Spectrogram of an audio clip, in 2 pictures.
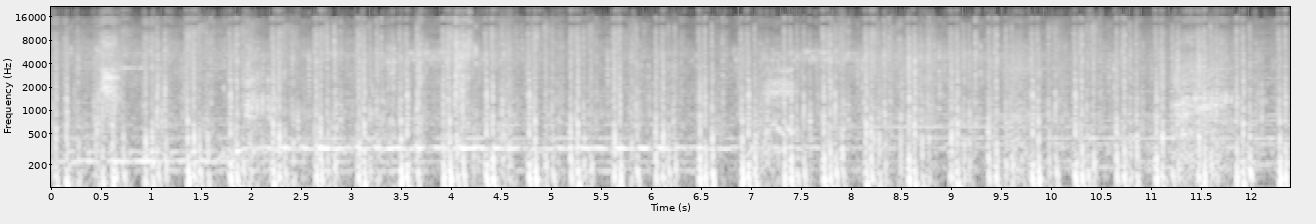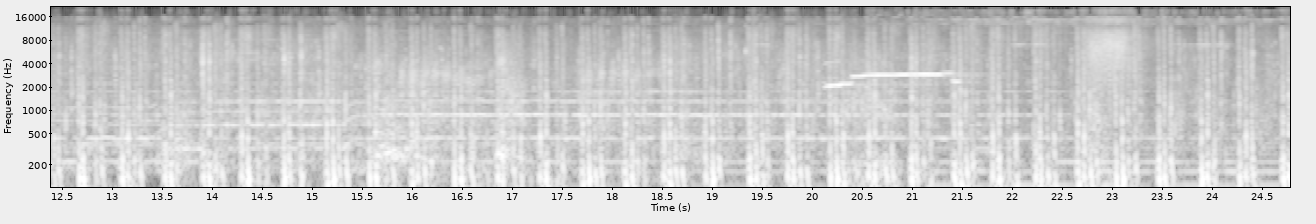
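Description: Horse hooves pound in a fast, steady galloping clip-clop in Assassin's Creed Odyssey, loud and continuous throughout, with an occasional faint whinny and distant game ambience.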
